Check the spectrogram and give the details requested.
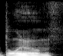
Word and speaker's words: Blum: Some moron Sam Bloom at Sam Bloom 3. Sam, spelled like Sam.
